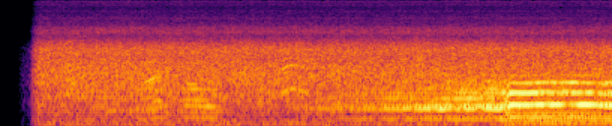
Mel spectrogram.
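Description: Fountain water jets spraying with a steady rush, under faint crowd chatter. About three and a half seconds in, background music with sustained chords comes in and gets louder.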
